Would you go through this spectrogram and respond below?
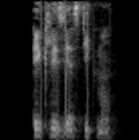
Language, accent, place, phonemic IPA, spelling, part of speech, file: French, France, Lyon, /e.kle.zjas.tik.mɑ̃/, ecclésiastiquement, adverb, LL-Q150 (fra)-ecclésiastiquement.wav
- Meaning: ecclesiastically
